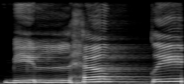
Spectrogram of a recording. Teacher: maka lam sukun ini kita bunyikan dengan jelas atau disebut dengan izhar qamari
